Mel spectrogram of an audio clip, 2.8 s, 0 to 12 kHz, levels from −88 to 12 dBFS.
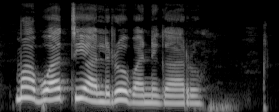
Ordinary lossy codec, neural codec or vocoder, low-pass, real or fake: none; none; 10.8 kHz; real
